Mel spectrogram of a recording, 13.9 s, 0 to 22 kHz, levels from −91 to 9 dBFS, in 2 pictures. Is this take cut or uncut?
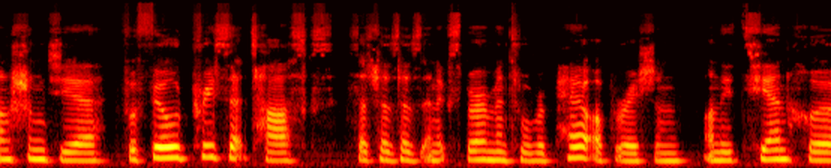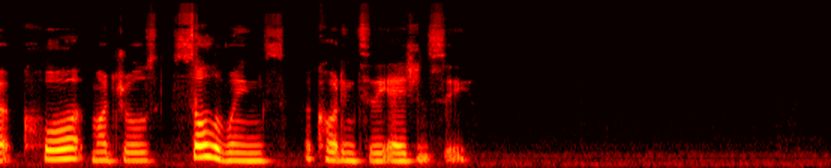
cut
